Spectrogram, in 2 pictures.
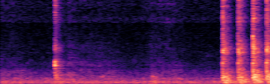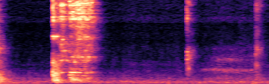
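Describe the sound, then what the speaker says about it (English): A spoon clinks and scrapes against a pot of chili as it is stirred, with a few sharp metallic taps, a short cluster of knocks and one louder scraping rattle, close by in a quiet room. "I'm stirring my chili"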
